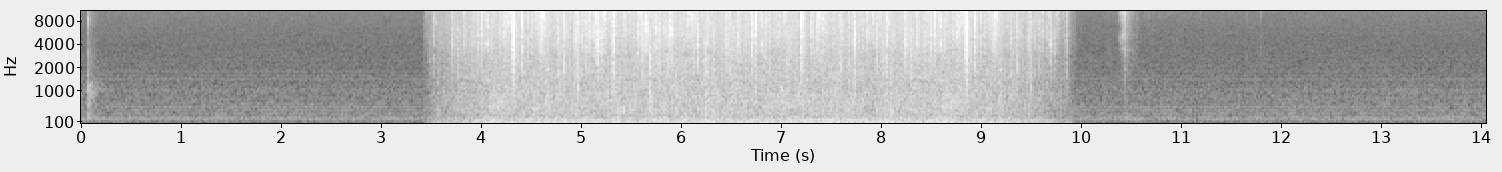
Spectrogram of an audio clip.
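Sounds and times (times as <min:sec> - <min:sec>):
fire crackling: 0:03.5 - 0:09.9
low rumble: 0:03.5 - 0:09.9.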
